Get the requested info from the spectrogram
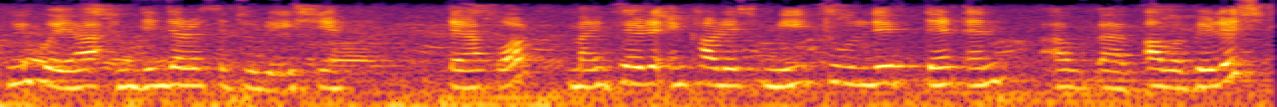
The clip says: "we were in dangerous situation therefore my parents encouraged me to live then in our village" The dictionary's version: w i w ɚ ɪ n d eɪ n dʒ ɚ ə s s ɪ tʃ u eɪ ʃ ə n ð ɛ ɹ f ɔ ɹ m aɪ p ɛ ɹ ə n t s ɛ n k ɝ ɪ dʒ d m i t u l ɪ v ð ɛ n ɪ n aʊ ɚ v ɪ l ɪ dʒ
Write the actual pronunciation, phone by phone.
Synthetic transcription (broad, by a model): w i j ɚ ɪ n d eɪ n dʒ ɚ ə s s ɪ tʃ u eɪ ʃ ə n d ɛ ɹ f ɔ ɹ m aɪ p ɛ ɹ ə t ɛ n k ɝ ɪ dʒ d m i t u l ɪ v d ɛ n ɪ n aʊ ɚ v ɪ l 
